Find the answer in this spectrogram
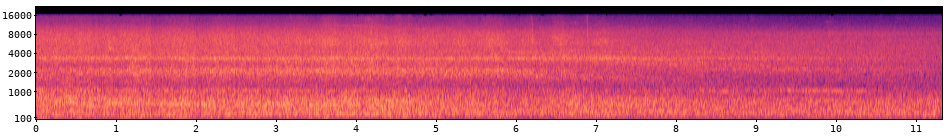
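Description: Yurikamome rubber-tyred automated guideway train running in along the platform and slowing to stop. A steady rumble carries a high whine, with lower tones falling in pitch, and it eases off slightly toward the end.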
